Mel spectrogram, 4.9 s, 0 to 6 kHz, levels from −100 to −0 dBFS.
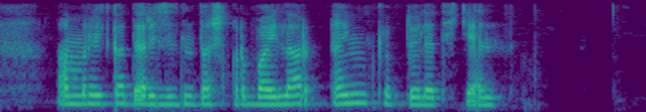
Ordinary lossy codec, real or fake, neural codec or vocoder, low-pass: AAC, 48 kbps; real; none; 5.4 kHz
